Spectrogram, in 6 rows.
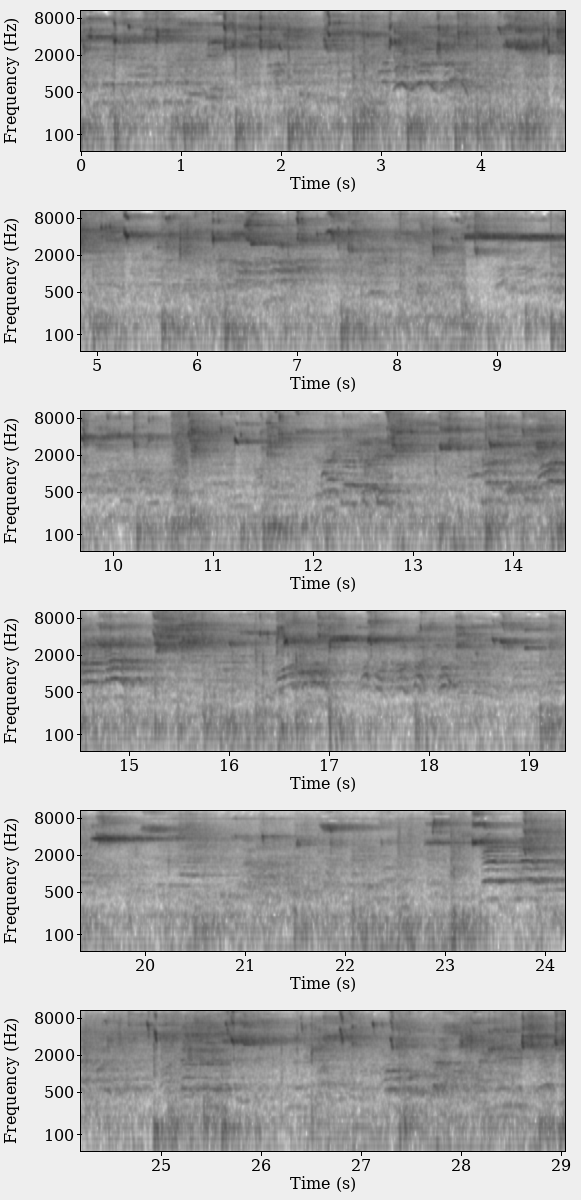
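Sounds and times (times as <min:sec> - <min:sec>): players calling out: 0:00.0 - 0:29.0.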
